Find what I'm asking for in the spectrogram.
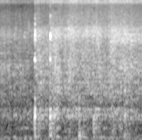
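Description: Onion, ginger, garlic, slit green chilli, tomato, salt and turmeric fry in a pan with a quiet, continuous sizzle punctuated by a few brief stirring clicks, no voices present.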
